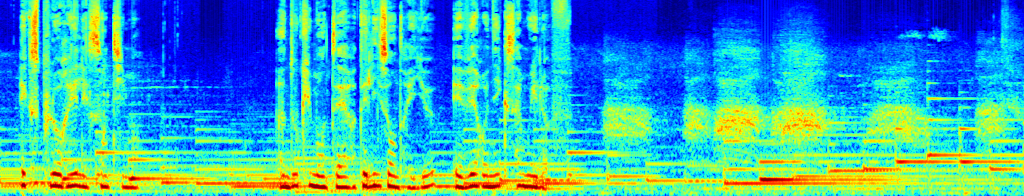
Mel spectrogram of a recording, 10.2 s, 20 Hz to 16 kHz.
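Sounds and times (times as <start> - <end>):
speech: 0.2 - 1.5, 2.8 - 5.8
rooks cawing in trees: 5.8 - 10.2.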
